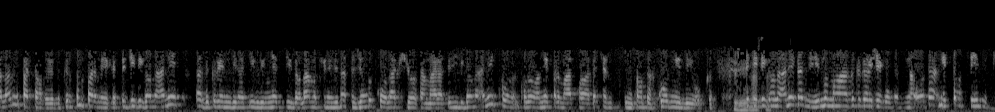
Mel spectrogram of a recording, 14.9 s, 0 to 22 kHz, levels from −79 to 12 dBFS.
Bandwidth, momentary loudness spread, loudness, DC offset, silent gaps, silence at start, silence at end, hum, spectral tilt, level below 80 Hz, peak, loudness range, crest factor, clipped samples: 4.2 kHz; 5 LU; -30 LUFS; under 0.1%; none; 0 s; 0 s; none; -5 dB/octave; -54 dBFS; -12 dBFS; 2 LU; 18 dB; under 0.1%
